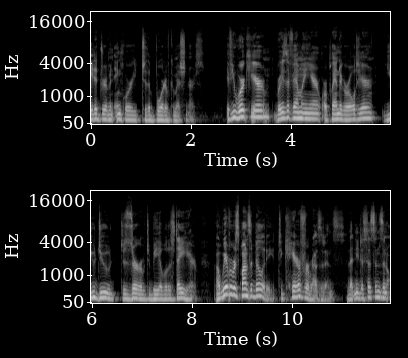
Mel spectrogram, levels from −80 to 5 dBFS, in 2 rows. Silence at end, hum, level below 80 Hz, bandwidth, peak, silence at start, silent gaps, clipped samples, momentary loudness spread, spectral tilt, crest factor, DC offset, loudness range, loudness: 0 s; none; -66 dBFS; 14.5 kHz; -6 dBFS; 0 s; none; under 0.1%; 13 LU; -6 dB/octave; 18 dB; under 0.1%; 3 LU; -24 LUFS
